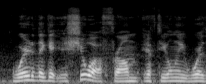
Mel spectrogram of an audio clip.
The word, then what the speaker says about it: Yeshua: languages it's a it's it's like uh it's yeshua where did they get yeshua from if the only word they knew was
